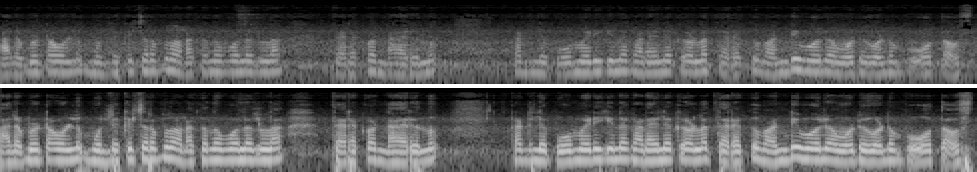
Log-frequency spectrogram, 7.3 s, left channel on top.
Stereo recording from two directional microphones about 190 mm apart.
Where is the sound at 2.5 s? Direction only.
45° right (ahead or behind).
